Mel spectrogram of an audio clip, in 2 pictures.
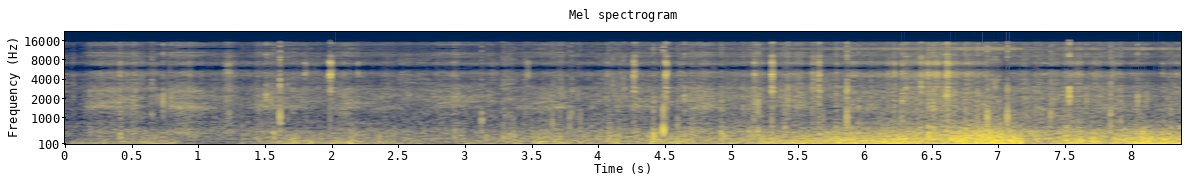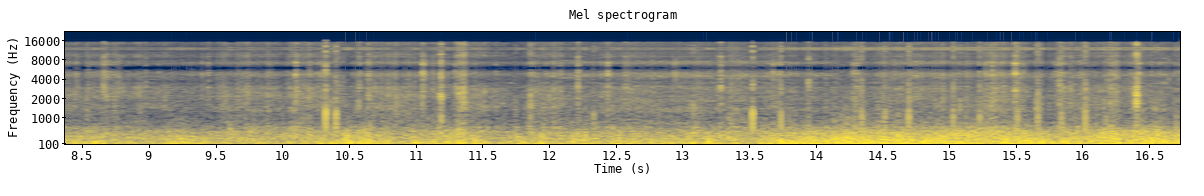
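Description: Wind rumbling on the microphone of a mountain bike rider's action camera, growing much louder about five or six seconds in as the bike picks up speed downhill, with frequent clicks and rattles of the bike over the rough dirt trail.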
